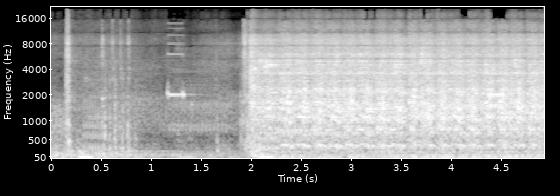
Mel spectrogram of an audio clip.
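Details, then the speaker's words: 2011 Nissan Rogue with badly failed head gasket, coolant system refilled mostly with water, engine likely needing replacement: steady cranking churn for seconds without catching; extended crank, no start after about 30 minutes of trying. "after about 30 minutes of trying to start this car I just I could n"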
